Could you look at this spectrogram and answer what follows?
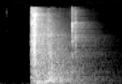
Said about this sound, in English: Everyone watched in horror as the office door slammed shut.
